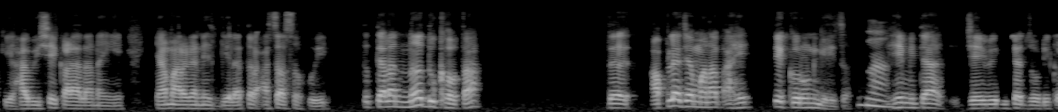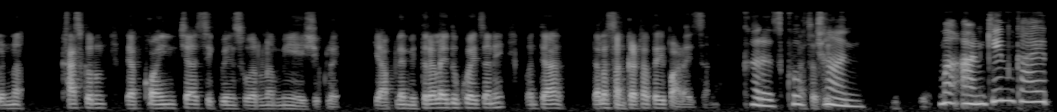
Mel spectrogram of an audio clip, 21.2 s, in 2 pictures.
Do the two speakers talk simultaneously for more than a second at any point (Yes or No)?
No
